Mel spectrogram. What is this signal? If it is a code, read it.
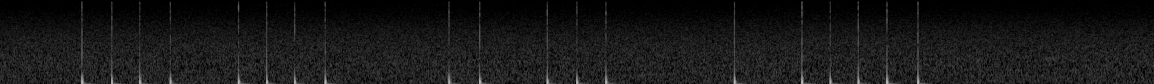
Tap code, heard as knocks on a wall, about 4 knocks a second. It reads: THE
